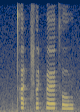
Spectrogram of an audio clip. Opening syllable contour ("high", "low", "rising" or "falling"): high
